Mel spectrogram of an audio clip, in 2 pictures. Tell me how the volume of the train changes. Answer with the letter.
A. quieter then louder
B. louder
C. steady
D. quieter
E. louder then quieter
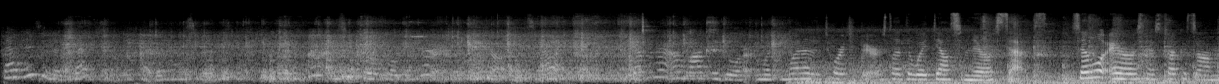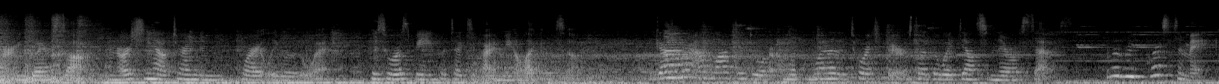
D.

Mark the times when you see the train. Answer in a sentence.
The train can be heard from 0.0 to 24.3 s.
